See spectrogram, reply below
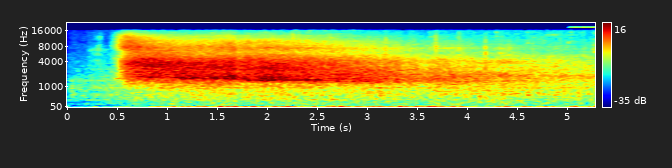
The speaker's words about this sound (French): Et nous voilà, gare de Lyon à Paris.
